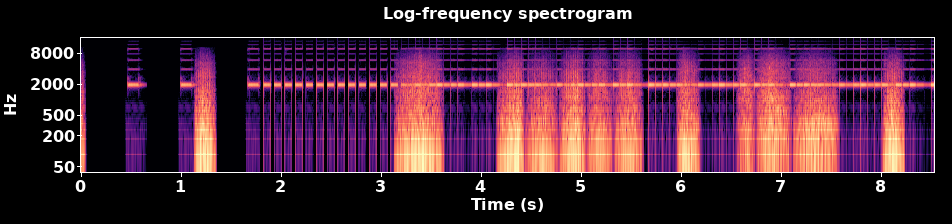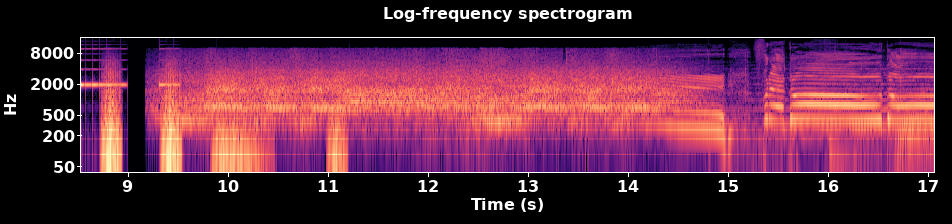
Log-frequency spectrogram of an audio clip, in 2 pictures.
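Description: Sound-designed intro for a digital countdown: short electronic beeps, then a steady high beep with fast even ticking, cut by heavy booming hits. About ten seconds in it gives way to a dense rush of noise that drops away in a falling sweep, and music starts near the end.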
